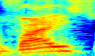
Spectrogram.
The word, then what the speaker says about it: Weiss: for curiosity as you are looking what the pronunciation was waste or vase yeah no no no it's jam vice was uh austrian yeah yeah so um yeah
